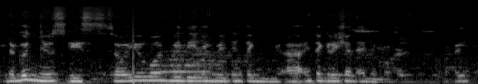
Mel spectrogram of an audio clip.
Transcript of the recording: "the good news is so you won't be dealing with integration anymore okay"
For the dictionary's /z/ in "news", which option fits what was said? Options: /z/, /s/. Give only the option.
/s/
